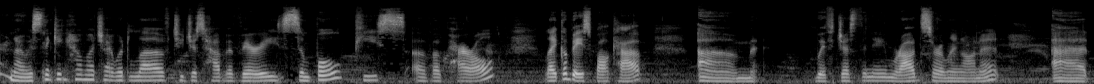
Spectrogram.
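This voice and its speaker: A woman with a slightly low voice speaks in a conversational interview. She is a writer and vendor talking at a convention.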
